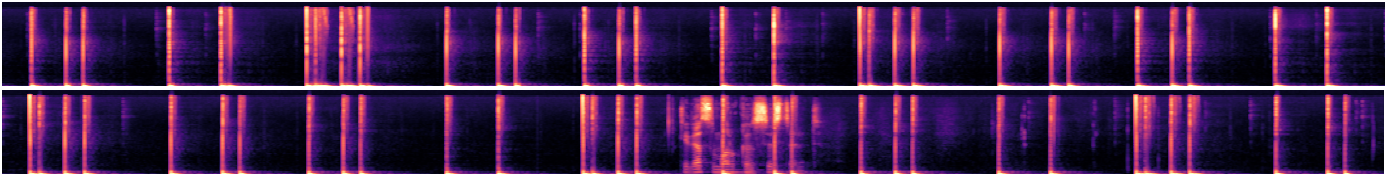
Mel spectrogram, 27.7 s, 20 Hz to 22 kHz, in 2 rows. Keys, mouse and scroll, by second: 0.5-2.0 drag, 2.3-5.9 drag, 6.1-7.6 drag, 7.8-8.3 drag, 8.5-9.1 drag, 9.3 click, 11.1 click, 12.2-13.2 drag, 13.4-14.3 drag, 14.7-15.5 drag, 20.8 click, 24.4-25.5 drag, 26.2 click.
